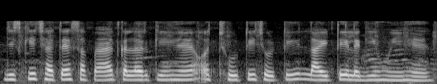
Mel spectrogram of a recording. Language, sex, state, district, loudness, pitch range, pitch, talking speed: Hindi, female, Uttar Pradesh, Lucknow, -15 LUFS, 205-230 Hz, 215 Hz, 180 wpm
